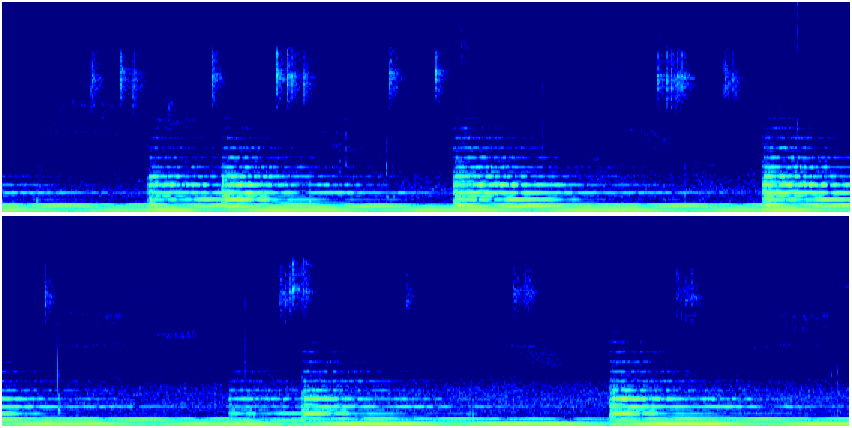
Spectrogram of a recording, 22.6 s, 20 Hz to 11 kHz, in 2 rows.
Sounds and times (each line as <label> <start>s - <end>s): church bells 0.0s - 22.6s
